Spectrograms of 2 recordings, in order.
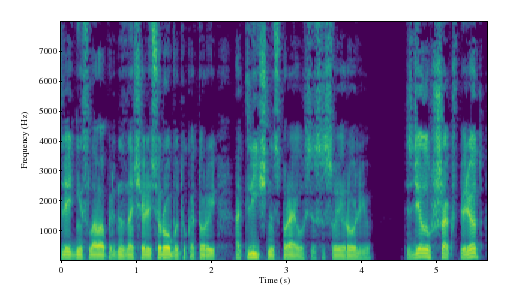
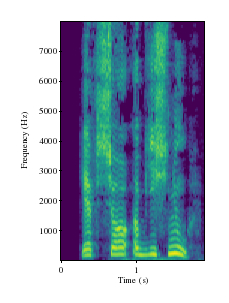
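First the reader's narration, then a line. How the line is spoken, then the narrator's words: Desperate pleading. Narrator (Russian): в отчаянии взмолился он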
